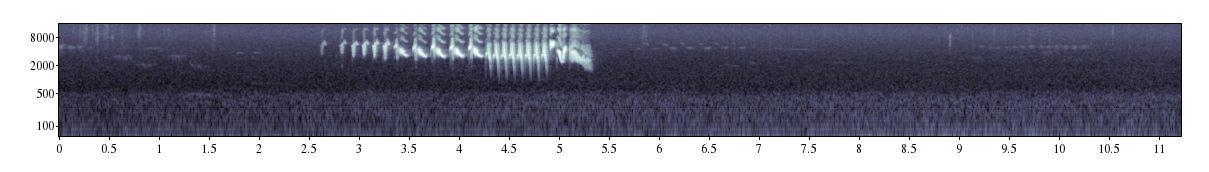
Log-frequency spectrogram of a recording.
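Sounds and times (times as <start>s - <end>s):
common chaffinch Fringilla coelebs song: 2.6s - 5.4s.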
